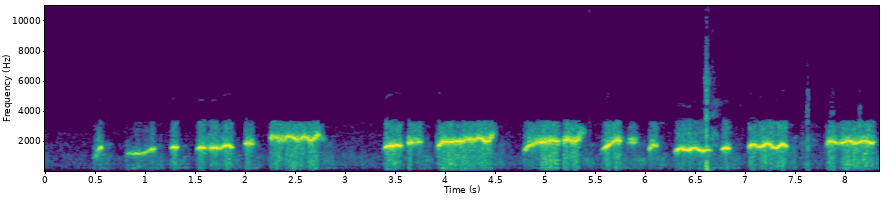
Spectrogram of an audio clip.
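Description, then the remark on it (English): A person whistles a lively, warbling birdlike melody in quick bursts of short, sliding notes, heard over a thin, slightly tinny phone line with brief pauses between phrases. “That's better than average whistling.”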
